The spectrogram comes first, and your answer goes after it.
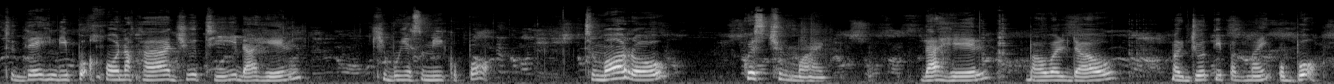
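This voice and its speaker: A woman talks at a very slow pace with long, frequent pauses and ordinary pitch variation, faint music playing in the background. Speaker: home vlogger. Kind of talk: casual mukbang vlog chat. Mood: cheerful, playful. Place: home room. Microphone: phone near.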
